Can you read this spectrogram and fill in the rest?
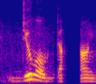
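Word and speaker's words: Duo-Dawn: Why do I keep on saying Dao? Like that's how we always thought it was supposed to be pronounced, but it was actually Duo Don King Kaliuga.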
